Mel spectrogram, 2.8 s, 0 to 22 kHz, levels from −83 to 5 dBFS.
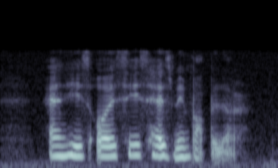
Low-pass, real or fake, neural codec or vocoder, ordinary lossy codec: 7.2 kHz; real; none; MP3, 64 kbps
